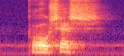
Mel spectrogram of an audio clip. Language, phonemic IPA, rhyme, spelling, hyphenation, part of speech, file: Dutch, /proːˈsɛs/, -ɛs, proces, pro‧ces, noun, Nl-proces.ogg
- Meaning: 1. a process, sequential proceeding 2. a trial, court case, lawsuit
